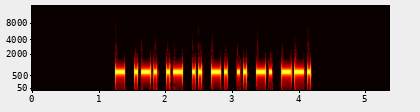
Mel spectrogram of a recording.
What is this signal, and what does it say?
Morse code, heard as a keyed tone, about 25 wpm, 700 Hz. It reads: TRAINING
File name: 8 Letter Words - First 3 Letters Given - 25wpm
